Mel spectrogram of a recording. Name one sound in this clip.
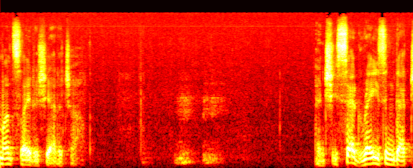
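An elderly man speaks calmly and close by, with pauses.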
